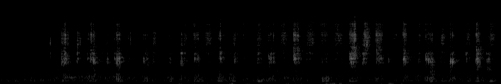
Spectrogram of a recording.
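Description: A wooden stylus scratches and rubs across the coating of a flat black-coated scratch art paper card. After a brief quiet start, a rapid, slightly uneven series of short, dry, bright scraping strokes follows at roughly four per second. The strokes are soft and hissy with almost no low end and stop almost instantly.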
